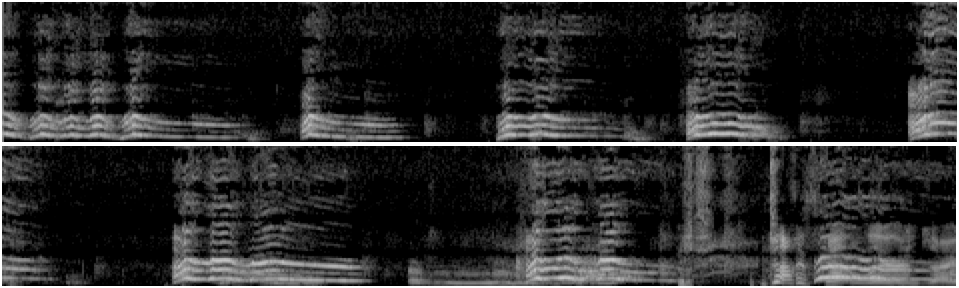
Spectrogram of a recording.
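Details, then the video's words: A dog that seems to have lost its voice, thought to have laryngitis or something stuck in its throat: a series of strained, cracking howls in roughly seven bouts, each starting high and sliding downward, with rough, broken tones near the end. "Dog looses voice"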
